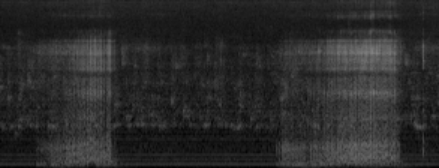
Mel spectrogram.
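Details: Man in deep sleep snoring: two long, rough, rattling snores with a quiet pause between them, over a steady low room hum.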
